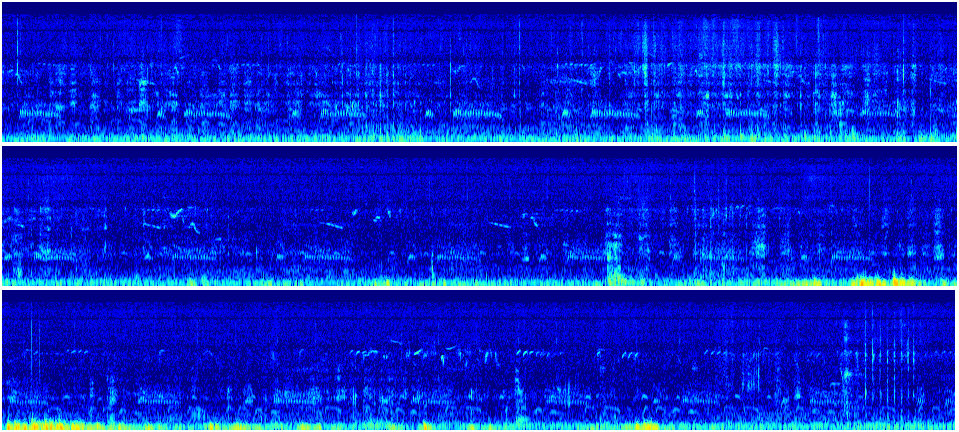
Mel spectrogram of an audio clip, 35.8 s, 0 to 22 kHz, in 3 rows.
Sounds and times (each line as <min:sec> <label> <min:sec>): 0:00.0 birds 0:35.7
0:00.0 wind 0:35.7
0:00.4 panting 0:04.6
0:15.1 Dogs barking 0:16.0
0:18.4 Dogs barking 0:20.5
0:19.8 panting 0:24.3
0:25.2 Dogs barking 0:34.6
0:35.2 Dogs barking 0:35.7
